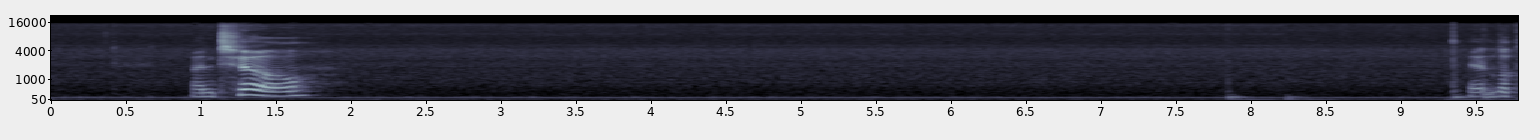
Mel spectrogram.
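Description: A woman speaks briefly and calmly, close to a microphone.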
